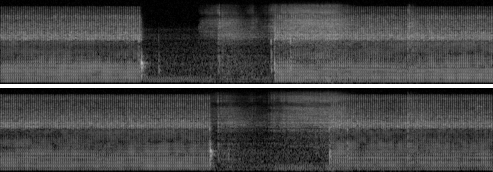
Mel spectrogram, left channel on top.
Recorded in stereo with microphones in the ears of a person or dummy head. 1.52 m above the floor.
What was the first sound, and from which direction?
Tape being pulled, 5° right (ahead or behind).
